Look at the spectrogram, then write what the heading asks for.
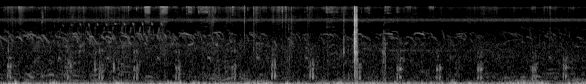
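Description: Birds calling outdoors: a steady run of short repeated calls, a couple a second, with thin higher chirps among them, over a low rumble. A single sharp click about four and a half seconds in.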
